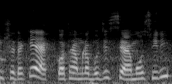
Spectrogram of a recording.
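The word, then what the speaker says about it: psammosere: এক কথায় আমরা বলছি স্যামোসিরি পি টা এখানে কিন্তু সাইলেন্ট তাছাড়া এখানে গল্প লেখা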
